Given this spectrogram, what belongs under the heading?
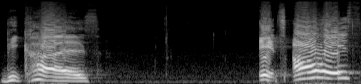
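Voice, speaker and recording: New voice, slow and deliberate, lively pitch. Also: clear, resonant tone. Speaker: reality show cast member. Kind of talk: confessional recounting.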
